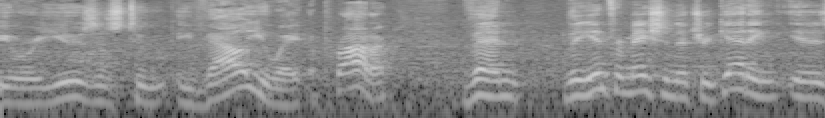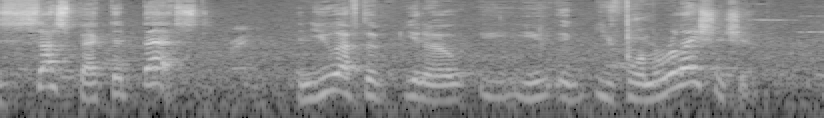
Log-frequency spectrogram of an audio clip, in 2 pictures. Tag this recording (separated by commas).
Speech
